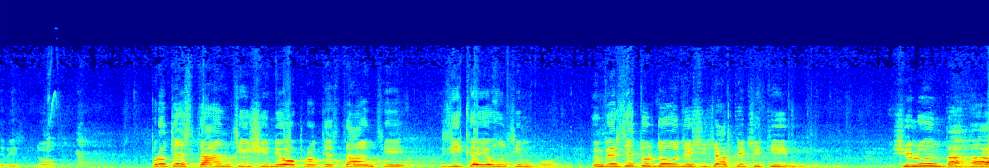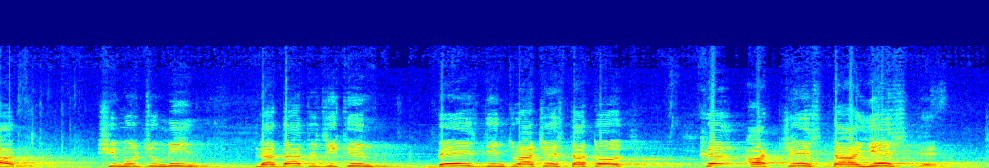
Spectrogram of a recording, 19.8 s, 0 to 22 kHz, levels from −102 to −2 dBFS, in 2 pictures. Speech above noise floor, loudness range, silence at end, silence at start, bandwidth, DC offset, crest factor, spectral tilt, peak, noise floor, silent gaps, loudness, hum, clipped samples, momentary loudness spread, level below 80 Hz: 28 dB; 4 LU; 0 s; 0 s; 9.8 kHz; under 0.1%; 14 dB; -5.5 dB/octave; -6 dBFS; -47 dBFS; none; -19 LUFS; none; under 0.1%; 19 LU; -60 dBFS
